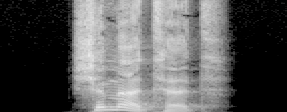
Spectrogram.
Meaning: inflection of schimmern: 1. second-person plural preterite 2. second-person plural subjunctive II
- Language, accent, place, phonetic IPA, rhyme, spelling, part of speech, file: German, Germany, Berlin, [ˈʃɪmɐtət], -ɪmɐtət, schimmertet, verb, De-schimmertet.ogg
